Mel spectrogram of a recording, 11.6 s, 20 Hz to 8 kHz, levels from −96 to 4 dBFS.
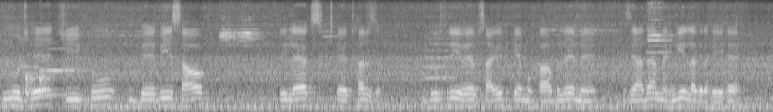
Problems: constant background noise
